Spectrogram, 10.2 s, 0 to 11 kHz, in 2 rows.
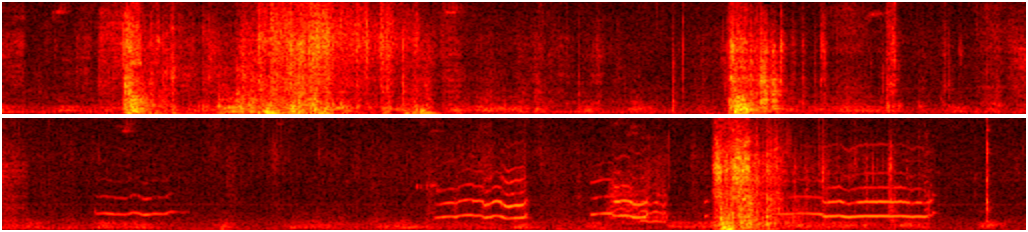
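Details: Fennec fox (Vulpes zerda) kits less than a day old, born early morning 24 May 2011, give thin, wavering squeaks between rustling, as the father stomps in the background at the observer: kit calls.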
